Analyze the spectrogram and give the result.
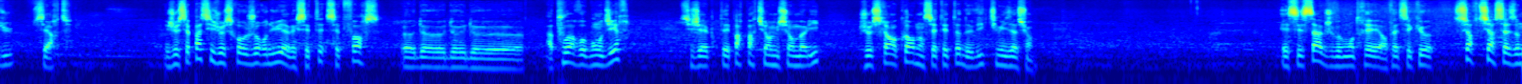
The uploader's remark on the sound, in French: Cette semaine, nous vous proposons un épisode enregistré sur le salon Milipol à Paris.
